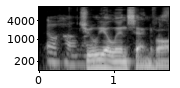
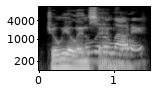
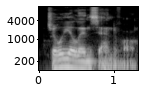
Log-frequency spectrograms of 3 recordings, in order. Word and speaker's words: Julia Lynn Sandoval: coming in uh my next story Emily Julia Julia Lynn Sandoval say my name and say it right Julia Lynn Sandoval is that correct Julia Lindsay Julia Lynn Sandoval spell it j-u-l-i-a space l-y-n-n space s-a-n-d-o-v-a-l yes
